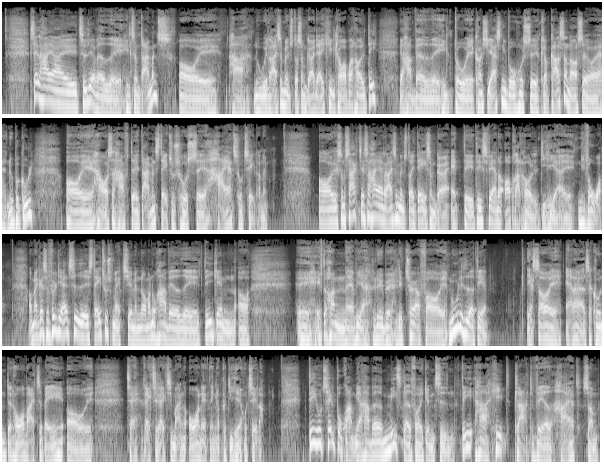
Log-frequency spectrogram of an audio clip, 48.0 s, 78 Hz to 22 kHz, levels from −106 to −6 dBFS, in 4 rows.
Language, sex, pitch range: Danish, male, 90-125 Hz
